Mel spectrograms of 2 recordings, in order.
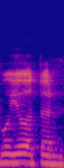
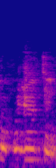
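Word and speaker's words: بيوت: Kalau kamus yang lain, Ini buyutin dia bilang. iya kan, makanya kayak Anda bilang, kadang kayak bacanya buyutun, kadang juga buyutin.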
